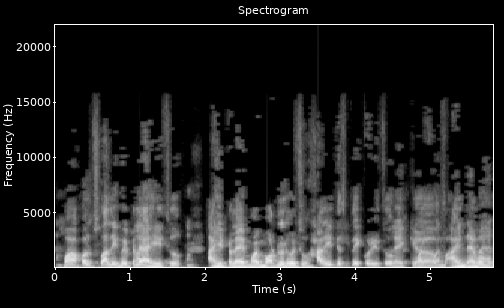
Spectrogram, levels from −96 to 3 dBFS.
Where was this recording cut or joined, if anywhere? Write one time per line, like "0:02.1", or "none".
0:04.7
